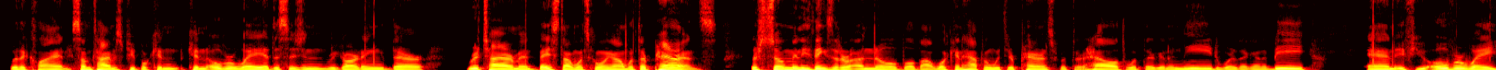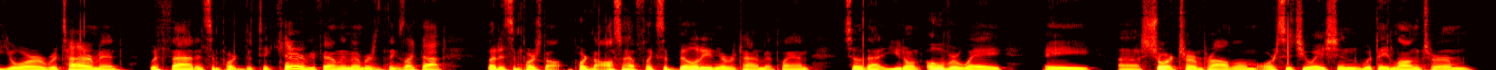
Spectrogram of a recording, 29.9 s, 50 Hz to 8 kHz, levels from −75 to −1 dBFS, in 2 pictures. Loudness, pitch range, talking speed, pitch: -21 LUFS, 120-145 Hz, 190 wpm, 130 Hz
